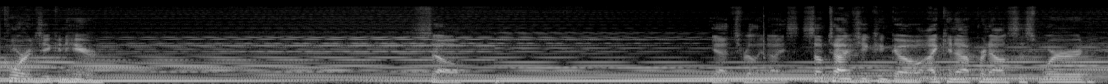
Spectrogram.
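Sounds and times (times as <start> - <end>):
synthesizer chord of held tones: 0.0 - 11.0.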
